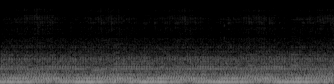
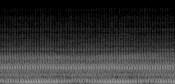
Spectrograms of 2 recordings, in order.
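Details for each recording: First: LG outdoor air-conditioner condenser unit, used for years, after tightening or loosening the screw on a brittle plastic cover that rattled: steady even low hum, normal quiet running, no rattle or buzz from casing. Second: LG air conditioner outdoor condenser unit, used for several years, standard non-inverter: steady droning buzz over the hum from a loose plastic cover panel vibrating; pressing it silences it; fix is tightening or loosening the screw, or removing the cover.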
